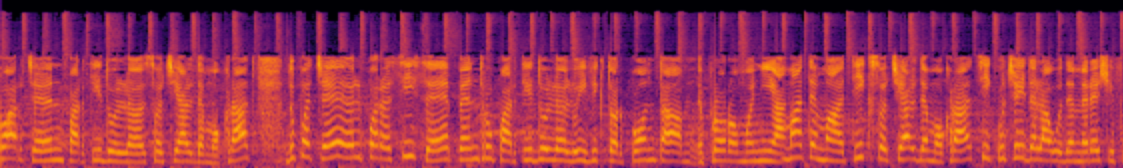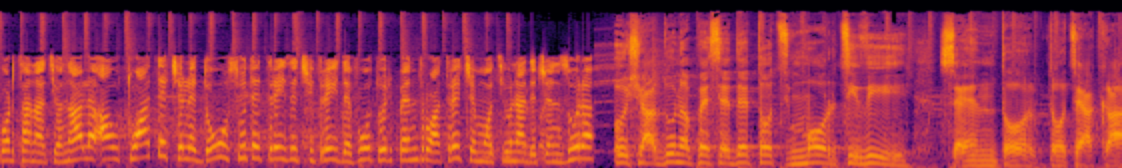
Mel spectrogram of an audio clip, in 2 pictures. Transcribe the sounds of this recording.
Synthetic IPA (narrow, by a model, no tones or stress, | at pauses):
t̪oart͡ʃe̞ɨnpart̪id̪ulso̞t͡ʃiald̪e̞mo̞kɾat̪d̪upət͡ʃe̞ɨlpəɾəsise̞pe̞nt̪ɾupart̪id̪ulːujvikt̪o̞rpo̞nt̪apɾo̞ɾo̞mɨniamat̪e̞mat̪ikso̞t͡ʃiald̪e̞mo̞kɾat̪sikut͡ʃe̞jd̪e̞laud̪e̞meɾe̞ʃifo̞rt̪sanat̪sio̞naləʔawt̪oat̪e̞t͡ʃe̞le̞d̪o̞wəsut̪e̞t̪ɾe̞jze̞t͡ʃʲʃit̪ɾe̞jd̪e̞vo̞t̪urʲpe̞nt̪ɾuat̪ɾe̞t͡ʃe̞mo̞t̪siunead̪e̞t͡ʃe̞nzuɾə | ɨʃʲad̪unəpesed̪e̞t̪o̞t̪sʲmort̪sivi | sḛɨnt̪o̰rk̚t̪ot̪sʲa̰ka̰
